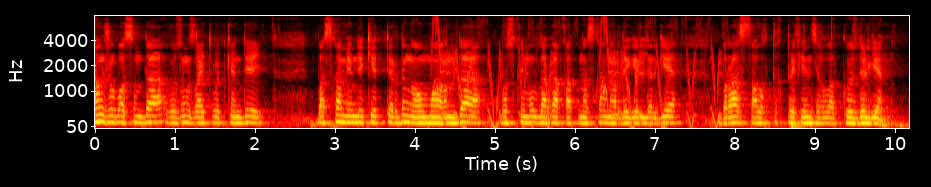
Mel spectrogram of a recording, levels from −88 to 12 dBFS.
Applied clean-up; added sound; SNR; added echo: none; Scratching (performance technique); 15 dB; reverberation time 0.5 s.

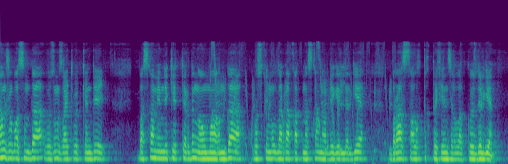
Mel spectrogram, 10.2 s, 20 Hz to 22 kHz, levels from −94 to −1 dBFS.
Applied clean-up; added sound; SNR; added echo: neural separator model SepFormer DNS4.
